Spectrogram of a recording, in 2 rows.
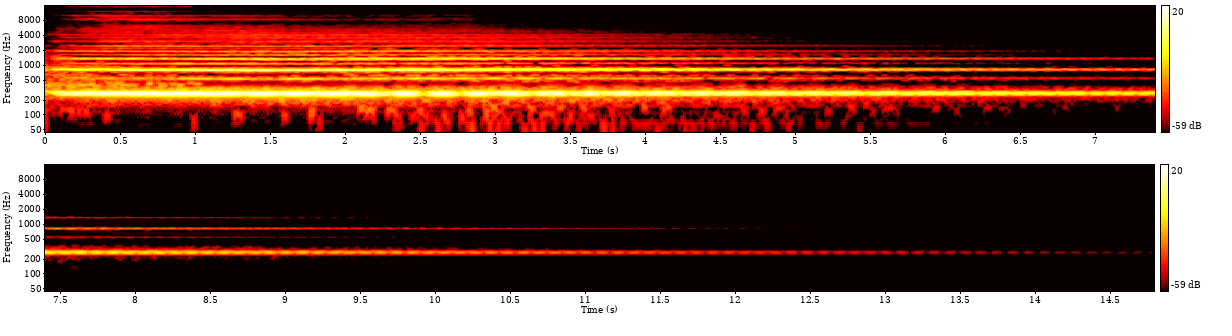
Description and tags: conch scary 01
alpenhorn, clarion, conch, conch-shell, horn, mountain, pyrenees, swiss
